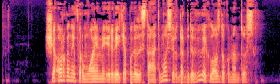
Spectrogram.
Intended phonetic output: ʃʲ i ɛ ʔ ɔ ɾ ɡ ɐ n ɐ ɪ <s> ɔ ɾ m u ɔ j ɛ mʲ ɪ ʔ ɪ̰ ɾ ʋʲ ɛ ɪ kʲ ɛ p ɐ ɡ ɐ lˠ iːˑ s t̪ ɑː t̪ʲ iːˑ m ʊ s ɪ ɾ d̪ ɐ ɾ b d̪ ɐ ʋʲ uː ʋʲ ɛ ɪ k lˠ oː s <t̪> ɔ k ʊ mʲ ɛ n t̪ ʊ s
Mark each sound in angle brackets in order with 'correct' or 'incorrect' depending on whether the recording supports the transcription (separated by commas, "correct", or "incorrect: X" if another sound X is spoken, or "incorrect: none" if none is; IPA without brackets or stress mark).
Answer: incorrect: f, incorrect: d̪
